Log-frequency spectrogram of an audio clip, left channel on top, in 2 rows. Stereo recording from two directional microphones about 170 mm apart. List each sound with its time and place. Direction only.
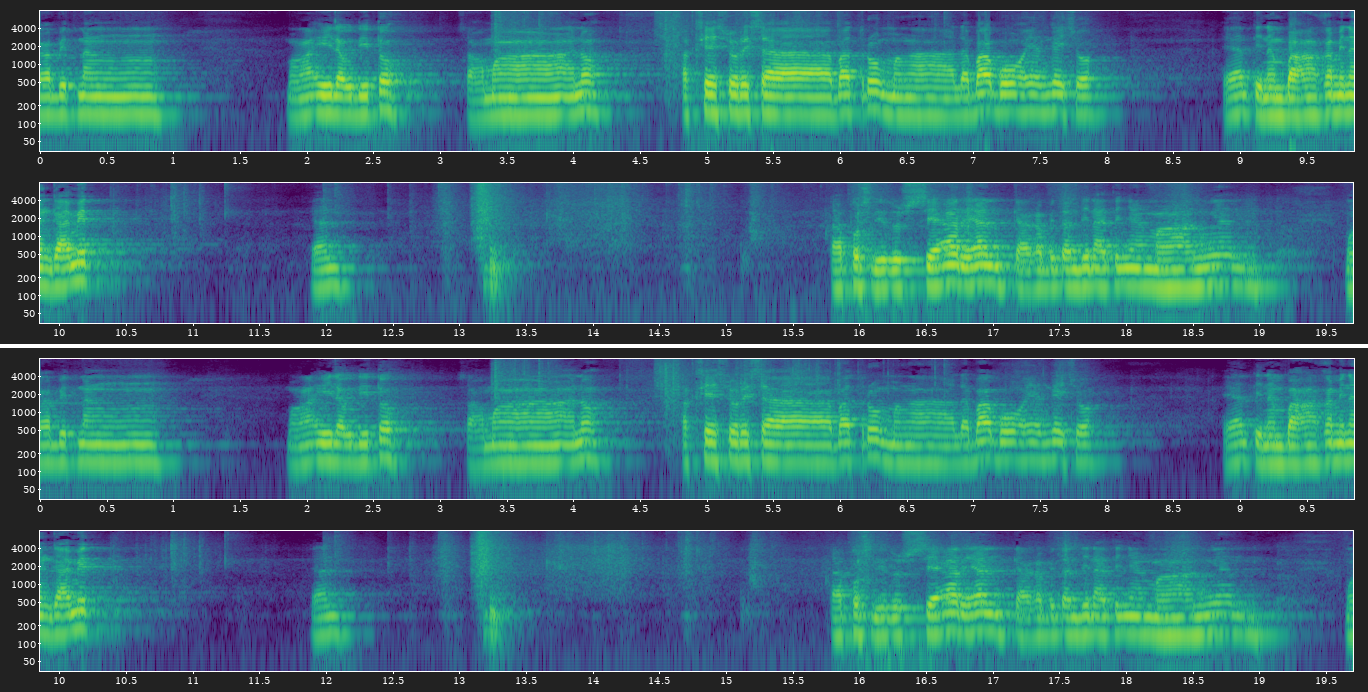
0.0 s speech: 5° left (ahead or behind)
1.9 s a man's voice: 5° left (ahead or behind)
15.8 s speech: centre (ahead or behind)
